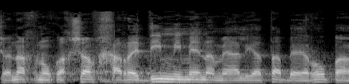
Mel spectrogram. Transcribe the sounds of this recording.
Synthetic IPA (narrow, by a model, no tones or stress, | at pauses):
ʃeanaχnuaχʃavχaʁed̪imːimenamealijat̪abeeʁopa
